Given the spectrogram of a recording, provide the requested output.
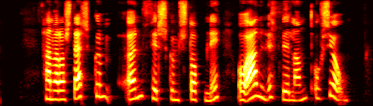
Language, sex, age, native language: Icelandic, female, 30-39, Icelandic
